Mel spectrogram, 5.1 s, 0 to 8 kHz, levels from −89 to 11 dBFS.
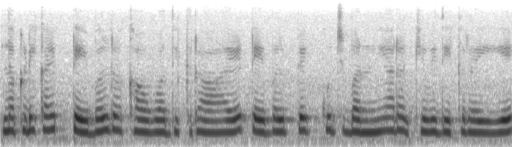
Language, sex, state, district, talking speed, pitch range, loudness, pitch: Hindi, female, Chhattisgarh, Rajnandgaon, 210 wpm, 210-230 Hz, -17 LUFS, 215 Hz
